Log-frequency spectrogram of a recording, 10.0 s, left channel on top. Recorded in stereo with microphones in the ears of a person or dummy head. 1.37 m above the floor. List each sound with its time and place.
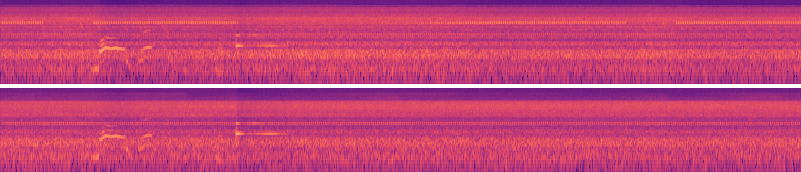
0.0 s an insect: 85° left
1.1 s a woman speaking: 55° left (ahead or behind)
2.9 s a piano: 5° right (ahead or behind)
